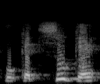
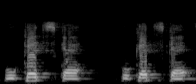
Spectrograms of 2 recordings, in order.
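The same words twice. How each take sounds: First: Uketsuke slowly as "u-ke-tsu-ke"; slow uketsuke, every syllable full; unnatural full U. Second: Uketsuke squeezed to "uketske"; more natural, silent U. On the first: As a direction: voice the middle U in uketsuke clearly. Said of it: "eso no me suena natural". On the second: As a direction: drop the U after "ts" in uketsuke. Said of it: "Más natural". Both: Shown as a demonstration.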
